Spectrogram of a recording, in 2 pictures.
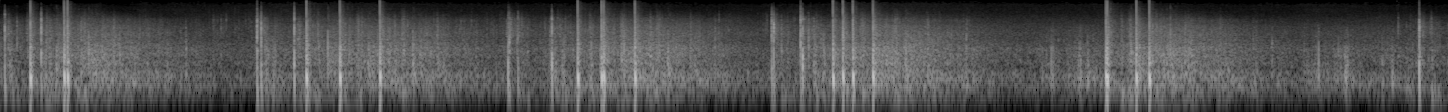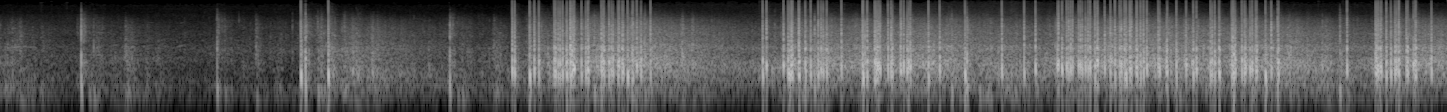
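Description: Scarsella Fireworks display shells bursting overhead: a run of sharp separate bangs, thinning to a lull past the middle, then from about two-thirds of the way through a dense, continuous barrage of bangs and crackling.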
